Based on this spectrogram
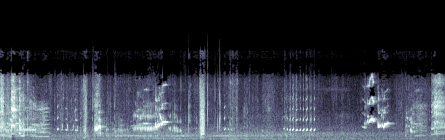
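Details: Harsh rasping screeches and quick stuttered chatter from wild rainbow lorikeets, regular visitors given raw sugar, mixed with high squeaky notes and occasional sharp knocks.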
